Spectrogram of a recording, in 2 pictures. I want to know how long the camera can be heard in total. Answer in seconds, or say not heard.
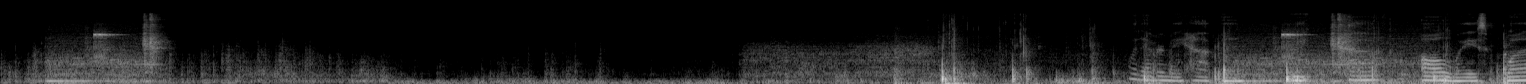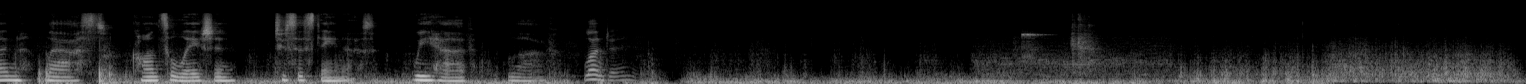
5 s.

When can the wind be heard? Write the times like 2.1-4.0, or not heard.
0.0-30.4.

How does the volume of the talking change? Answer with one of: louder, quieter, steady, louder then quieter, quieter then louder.
steady.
